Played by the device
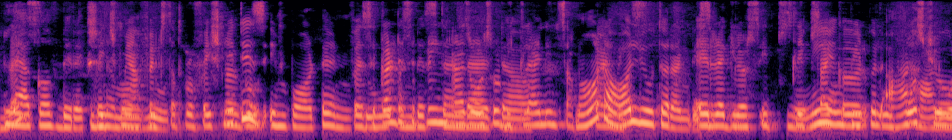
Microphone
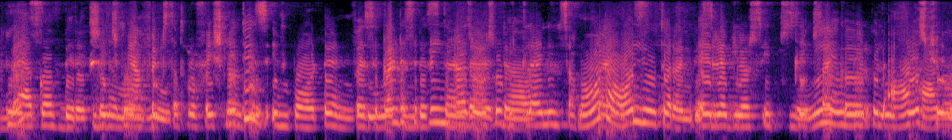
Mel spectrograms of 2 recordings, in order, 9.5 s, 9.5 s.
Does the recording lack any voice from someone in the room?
Yes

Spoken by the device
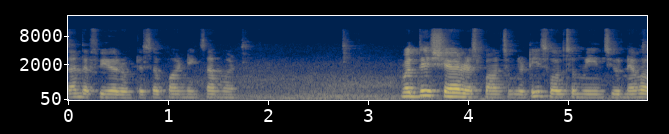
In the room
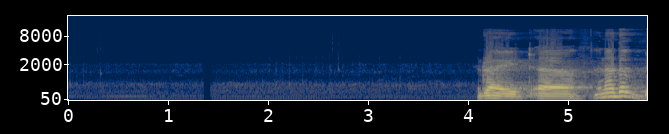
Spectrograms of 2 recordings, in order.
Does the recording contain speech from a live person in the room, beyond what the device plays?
Yes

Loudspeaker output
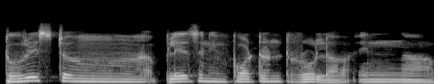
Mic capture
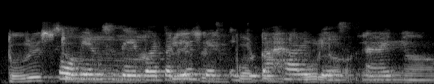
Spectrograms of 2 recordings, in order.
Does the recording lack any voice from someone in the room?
No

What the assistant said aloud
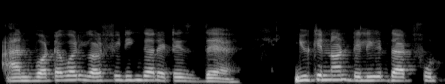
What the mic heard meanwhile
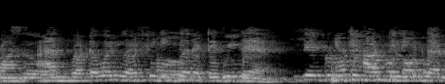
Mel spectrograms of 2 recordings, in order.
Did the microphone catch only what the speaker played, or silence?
No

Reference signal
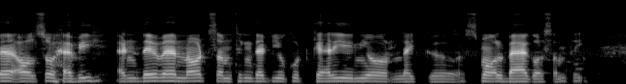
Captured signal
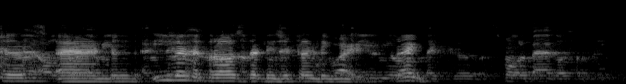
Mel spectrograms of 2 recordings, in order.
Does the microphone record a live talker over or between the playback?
Yes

